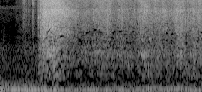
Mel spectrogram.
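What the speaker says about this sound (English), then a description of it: "Okay, here's the rough howlite. Let's set it down here and let's rinse it off." Water sprays steadily over rough howlite rock as it is rinsed, a close, continuous hiss that surges in at the start and then holds level.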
